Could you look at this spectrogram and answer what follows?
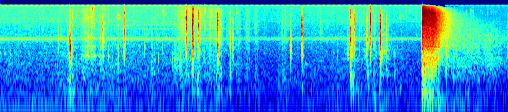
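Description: A single loud gunshot from a hunter's long gun about six seconds in, dying away over about half a second. Before it come scattered sharp clicks, and a steady high insect drone runs underneath.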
